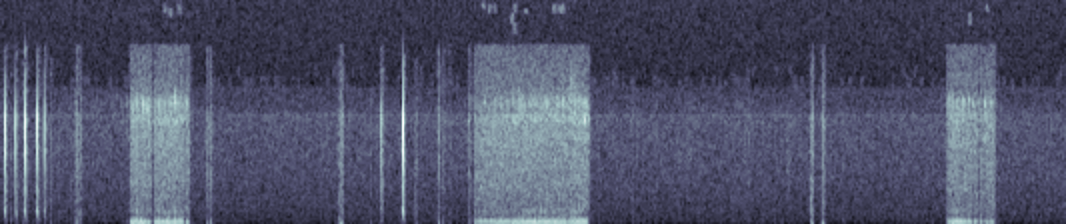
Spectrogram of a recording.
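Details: Black house cat asleep, snoring in a quiet room: three harsh, rumbling breath sounds at irregular intervals, the middle one longest at nearly a second, with light clicking noises between them.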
